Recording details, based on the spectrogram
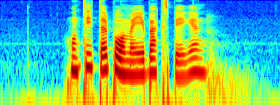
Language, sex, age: Swedish, female, 26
